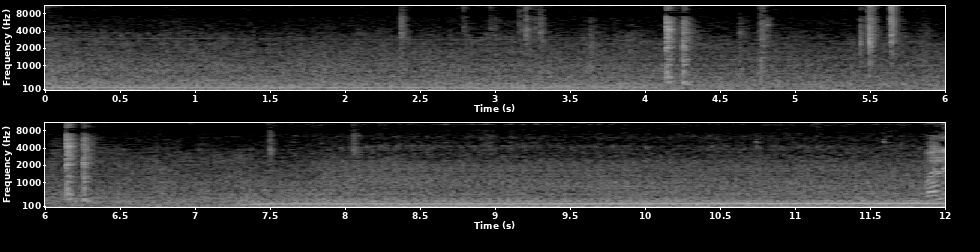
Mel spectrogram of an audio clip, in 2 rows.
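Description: Mercedes-Benz Actros truck's diesel engine running in the cab while a gear on its 16-speed splitter gearbox fails to engage, with several sharp clicks and knocks from the shift. About seven seconds in the gear goes in and the engine note steps up higher and louder as the truck pulls.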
